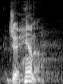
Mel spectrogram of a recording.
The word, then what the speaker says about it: Gehenna: but Gehenna. Did I get it right? Don says yes, I got it right. Okay, Gehenna.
